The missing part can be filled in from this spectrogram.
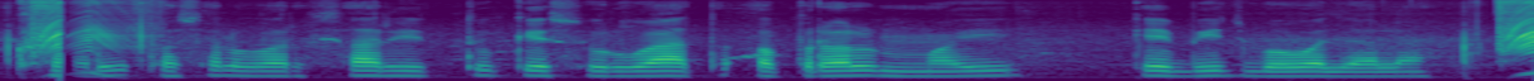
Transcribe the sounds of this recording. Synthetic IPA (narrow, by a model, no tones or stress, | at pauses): kʰəəɽipʰəsəlʋəɾsaɾɪt̪ːukesuɾuaːt̪əpɾəlməi | kebiːt͡ʃbəwəd͡ʒaːla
